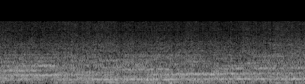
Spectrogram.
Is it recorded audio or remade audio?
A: remade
